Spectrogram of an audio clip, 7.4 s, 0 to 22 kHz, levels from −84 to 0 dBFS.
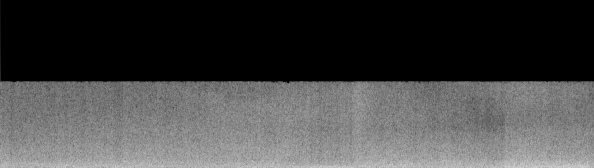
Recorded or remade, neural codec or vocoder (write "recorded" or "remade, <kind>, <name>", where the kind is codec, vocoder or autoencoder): recorded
